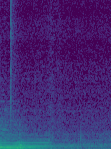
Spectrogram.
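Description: Piano's final chord held and dying away, gone by about a second in. A short click sounds just after it starts.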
